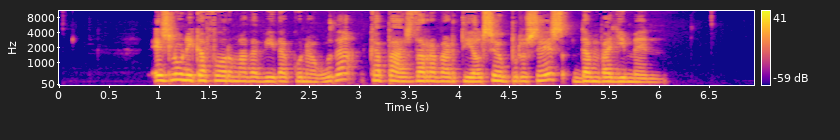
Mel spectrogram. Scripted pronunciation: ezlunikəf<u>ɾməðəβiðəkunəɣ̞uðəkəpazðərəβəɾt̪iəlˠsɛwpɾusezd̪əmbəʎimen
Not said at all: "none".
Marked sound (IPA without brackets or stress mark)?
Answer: o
